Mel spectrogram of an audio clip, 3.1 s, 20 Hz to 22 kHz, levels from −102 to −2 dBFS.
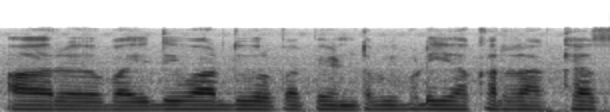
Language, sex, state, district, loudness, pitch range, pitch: Hindi, female, Haryana, Jhajjar, -16 LUFS, 135-140 Hz, 140 Hz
